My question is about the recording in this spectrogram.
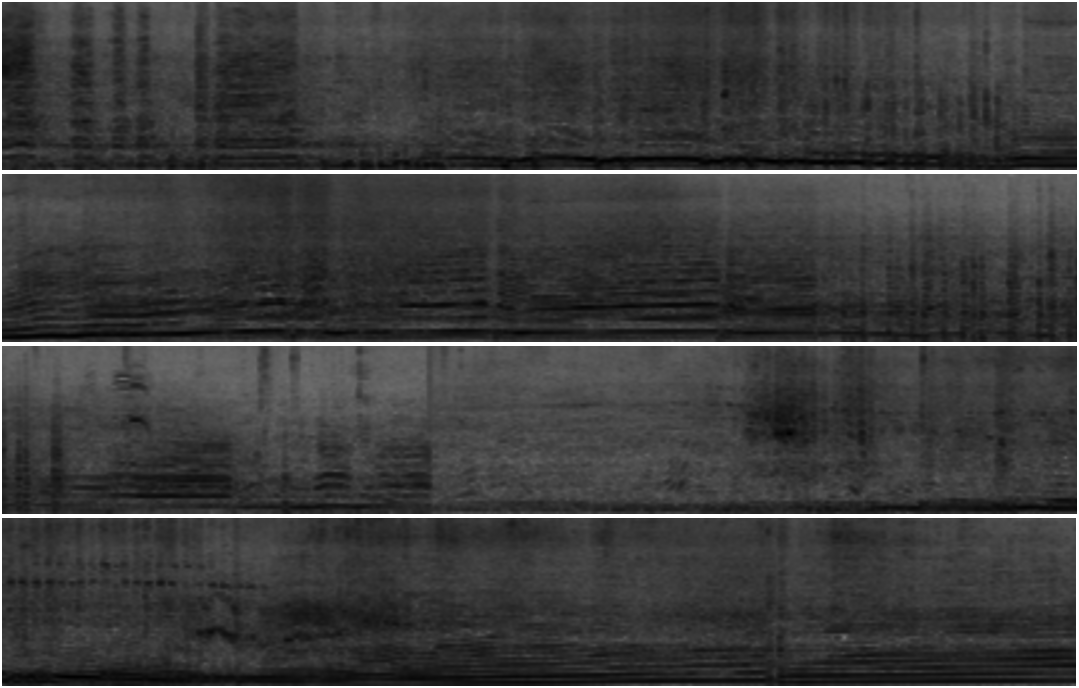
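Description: Rally car engines at competition speed on a tarmac stage, the revs rising and falling over and over through gear changes and braking. The sound dips briefly about two-thirds through; then the next car comes in, its revs dropping sharply under braking and climbing hard as it accelerates towards the end.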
